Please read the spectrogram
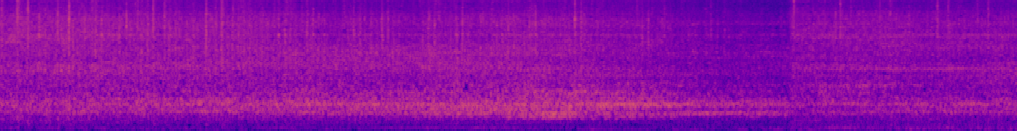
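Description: Model electric train, a locomotive with coaches, running along the layout's track: a steady running noise of motor and wheels that swells as it passes close, loudest about five to six seconds in, then eases off.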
